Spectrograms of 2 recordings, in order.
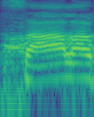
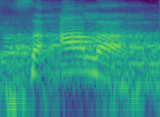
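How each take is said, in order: First: A softened catch falls between the two vowels. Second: A full glottal catch splits the two vowels. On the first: The speaker calls it right. "দুইটার মাঝামাঝি উচ্চারণ হয়েছে। এটাকে বলা হয় বাইন বাইন" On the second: The speaker calls it wrong. "যদি অ্যাপ্রোপ্রিয়েট হামজার উচ্চারণ করি তাহলে এটা উচ্চারণ হবে সাআলা"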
